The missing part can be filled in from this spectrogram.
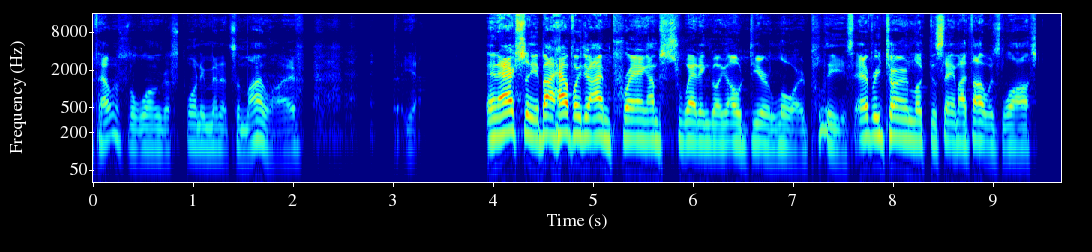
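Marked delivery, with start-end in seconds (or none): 0.0-2.1 mimicked murmur under breath, lower and quieter. Retelling what one guy said on reaching the waterfall, imitating a murmur under breath. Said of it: "I heard one guy murmur under his breath".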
